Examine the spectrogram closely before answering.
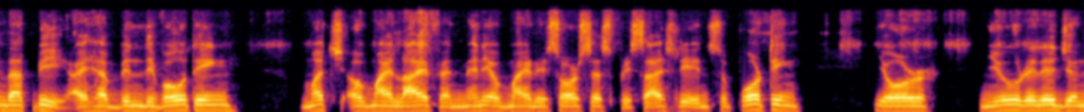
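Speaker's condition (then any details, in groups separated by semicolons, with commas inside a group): No condition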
